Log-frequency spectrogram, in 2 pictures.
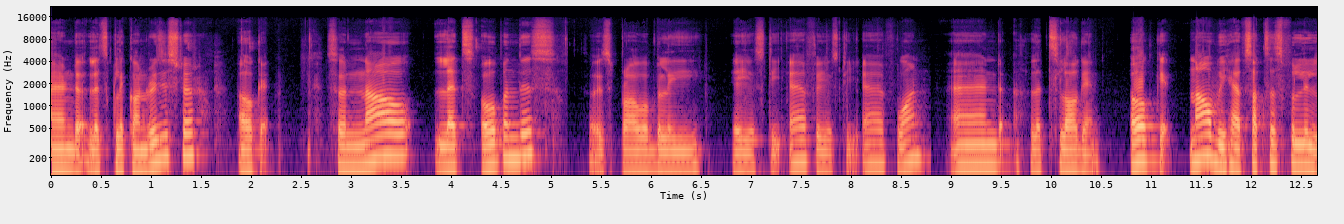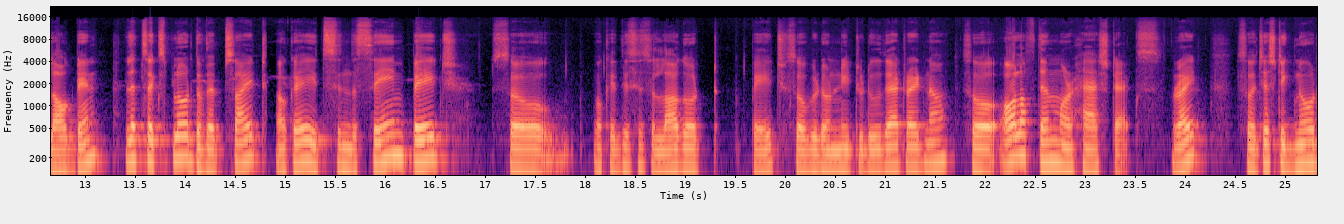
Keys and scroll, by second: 6.6 ctrl+a, 6.6-8.9 typing.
